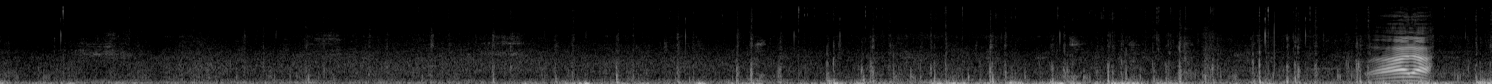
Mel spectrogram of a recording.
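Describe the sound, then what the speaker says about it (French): A horse gallops in a riding arena with rhythmic clip-clop hoofbeats that grow closer and louder, ending with a snort, while a coach speaks over the hooves. "Galope un peu plus."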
